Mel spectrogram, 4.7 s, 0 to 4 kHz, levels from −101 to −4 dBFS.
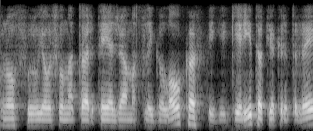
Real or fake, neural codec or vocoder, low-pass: fake; codec, 16 kHz, 0.5 kbps, X-Codec, WavLM features, trained on Multilingual LibriSpeech; 3.6 kHz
